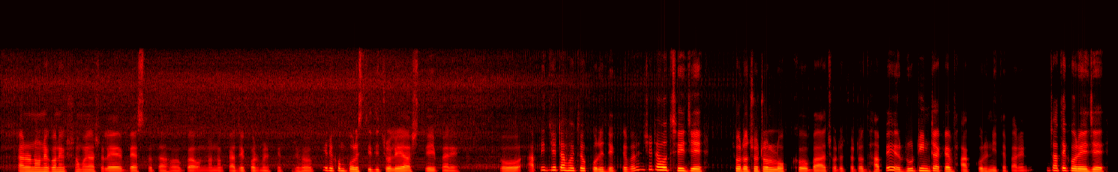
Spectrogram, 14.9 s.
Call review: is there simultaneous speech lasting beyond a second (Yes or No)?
No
